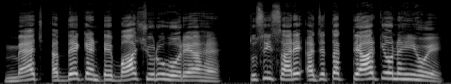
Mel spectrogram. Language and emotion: Punjabi, angry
